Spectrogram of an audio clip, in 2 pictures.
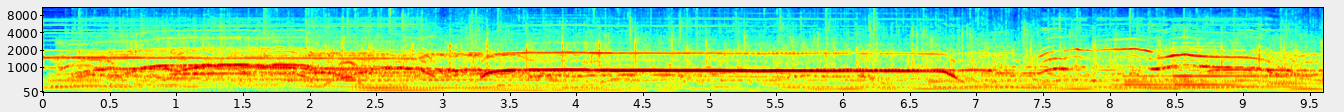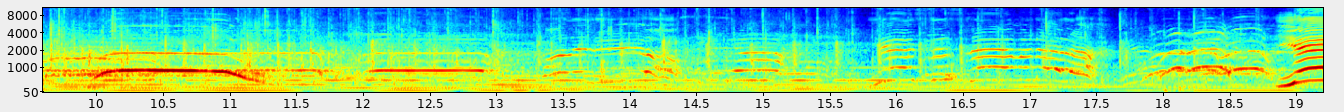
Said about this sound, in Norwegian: Skal vi gi Jesus en skikkelig jubel? Et litt sånn trøkk? Er dere klar? La oss eh, juble innenfor ham. Halleluja!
